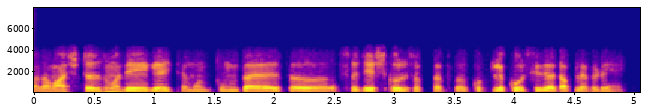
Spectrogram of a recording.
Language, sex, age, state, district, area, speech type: Marathi, male, 18-30, Maharashtra, Ratnagiri, rural, conversation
